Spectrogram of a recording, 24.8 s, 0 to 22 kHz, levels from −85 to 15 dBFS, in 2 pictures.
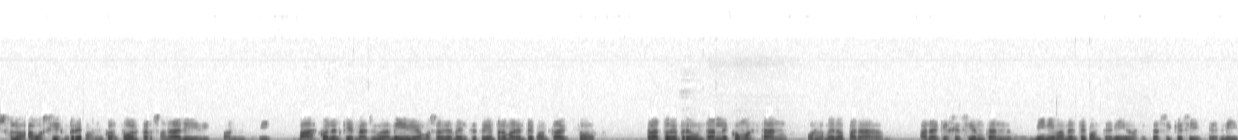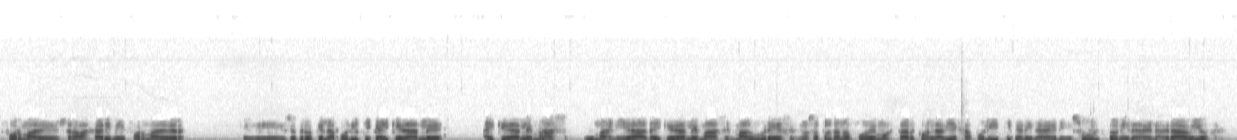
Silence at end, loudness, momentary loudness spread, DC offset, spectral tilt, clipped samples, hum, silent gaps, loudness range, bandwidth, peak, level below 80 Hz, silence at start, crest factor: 0.15 s; -21 LUFS; 9 LU; under 0.1%; -8 dB/octave; under 0.1%; none; none; 4 LU; 4.1 kHz; -4 dBFS; -50 dBFS; 0 s; 18 dB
